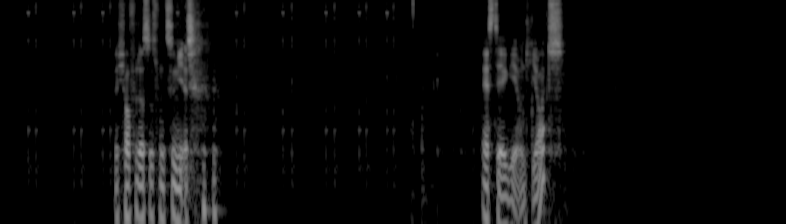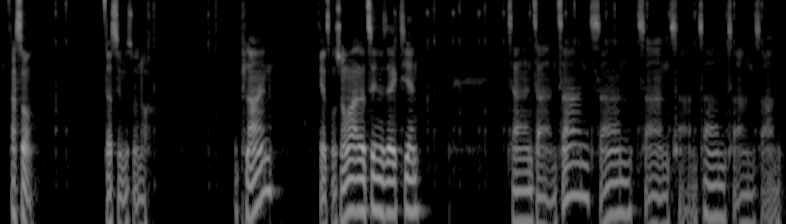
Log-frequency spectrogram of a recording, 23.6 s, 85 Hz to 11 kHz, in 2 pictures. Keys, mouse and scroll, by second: 0.5 shift+right click, 1.2 shift+right click, 1.6 shift+right click, 2.7 shift+right click, 3.6 shift+right click, 4.3 shift+right click, 4.9 shift+right click, 5.4 shift+right click, 5.9 shift+right click, 7.9 ctrl+j, 12.7 right click, 14.1-16.6 drag, 16.6-17.8 scroll up 4, 17.8 shift+right click, 18.2 shift+right click, 18.6 shift+right click, 19.0 shift+right click, 19.4 shift+right click, 19.8 shift+right click, 20.3 shift+right click, 20.9 shift+right click, 21.4 shift+right click, 21.9 shift+right click, 22.3 shift+right click, 22.7 shift+right click, 23.2 shift+right click.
